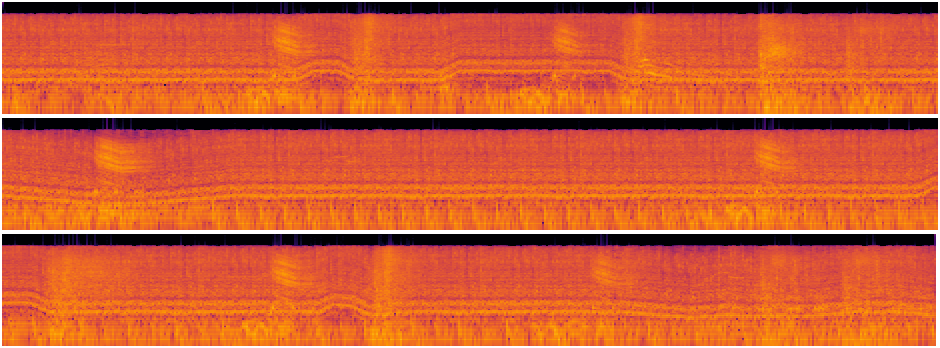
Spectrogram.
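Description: A propeller engine hums steadily, rising and dipping in pitch.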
